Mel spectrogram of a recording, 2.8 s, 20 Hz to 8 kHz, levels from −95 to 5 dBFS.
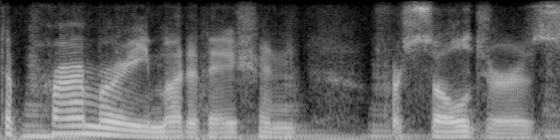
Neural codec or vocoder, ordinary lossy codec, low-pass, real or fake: codec, 16 kHz, 6 kbps, DAC; Opus, 16 kbps; 7.2 kHz; fake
